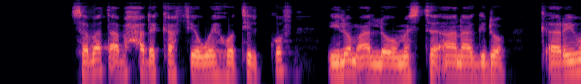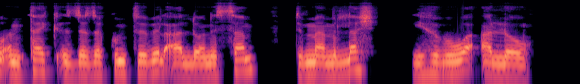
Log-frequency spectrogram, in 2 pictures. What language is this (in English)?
Tigrinya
